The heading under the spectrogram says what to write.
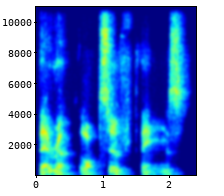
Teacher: of very often becomes uh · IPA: /ə/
